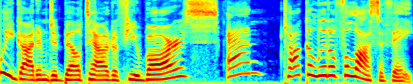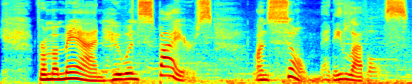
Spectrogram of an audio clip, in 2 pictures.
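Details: Adult woman narrator; Fluent speech.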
